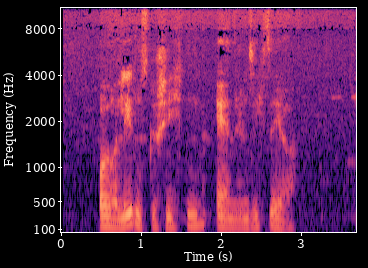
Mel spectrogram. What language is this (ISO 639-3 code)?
deu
